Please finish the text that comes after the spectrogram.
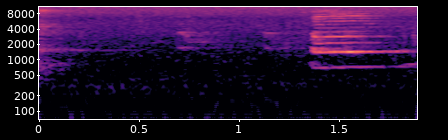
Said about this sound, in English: Hold on, let me put my cat outside, otherwise she's going to be crying all the time.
